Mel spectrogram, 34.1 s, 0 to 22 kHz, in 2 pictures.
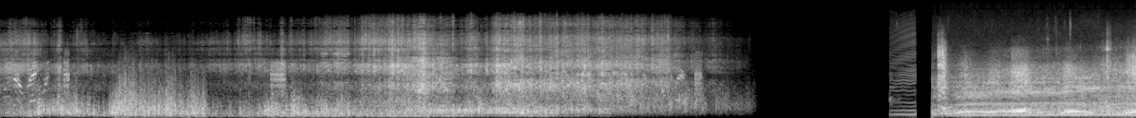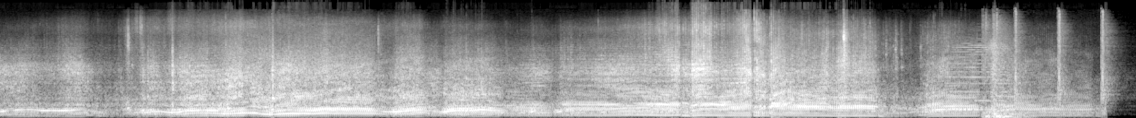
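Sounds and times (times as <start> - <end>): engine revving hard: 13.4 - 33.6
sharp cracks: 31.8 - 34.0.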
